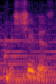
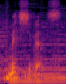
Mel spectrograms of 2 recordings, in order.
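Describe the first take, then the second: First: The stress is on the second syllable. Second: The stress is on the first syllable. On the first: The speaker calls it wrong. "your primary stress is on the second syllable, which is completely wrong" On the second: The speaker calls it right. "that word has the primary stress on miss"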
